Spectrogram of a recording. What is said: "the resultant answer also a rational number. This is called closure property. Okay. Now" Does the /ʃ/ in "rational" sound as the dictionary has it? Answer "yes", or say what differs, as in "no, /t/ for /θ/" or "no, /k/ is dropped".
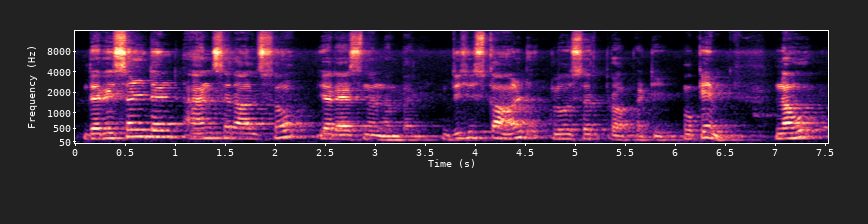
no, /s/ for /ʃ/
